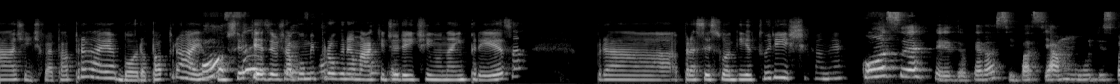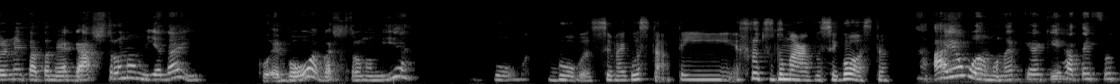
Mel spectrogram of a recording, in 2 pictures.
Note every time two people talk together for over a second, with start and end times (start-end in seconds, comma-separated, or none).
2.0-4.1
